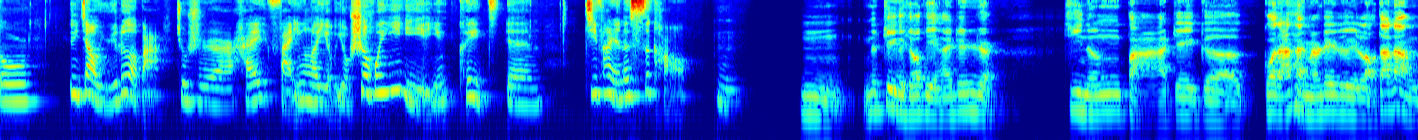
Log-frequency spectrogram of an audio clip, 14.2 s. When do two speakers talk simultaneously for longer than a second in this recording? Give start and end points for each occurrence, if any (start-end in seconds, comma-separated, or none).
none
